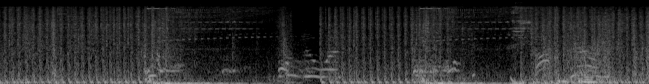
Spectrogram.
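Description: Rapid gunfire from a shooter video game, with sustained bursts of automatic weapon fire as enemies are targeted for headshots, loud and close, with only a brief pause midway.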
